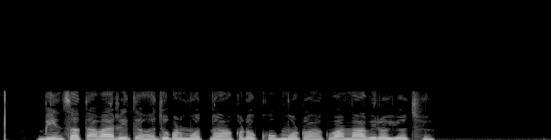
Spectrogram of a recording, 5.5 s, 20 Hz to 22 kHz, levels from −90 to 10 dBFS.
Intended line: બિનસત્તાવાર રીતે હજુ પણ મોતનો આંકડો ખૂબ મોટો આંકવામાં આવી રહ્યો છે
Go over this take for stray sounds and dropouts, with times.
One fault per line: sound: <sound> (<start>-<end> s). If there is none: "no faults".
no faults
